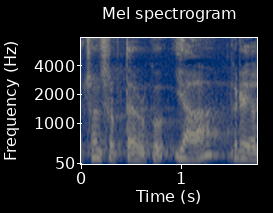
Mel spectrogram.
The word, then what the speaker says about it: ja: 우리가 보통 yes 이렇게 얘기하면 좀 촌스럽다 그러고 야 그래요. 좀 건방집니다. 야가 어디서 왔어요? 독일에서 왔습니다. 독일에서는 야 그래요. yes를 야 그런데 그 스펠을 보면 JA입니다. J가 Y 발음이에요.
